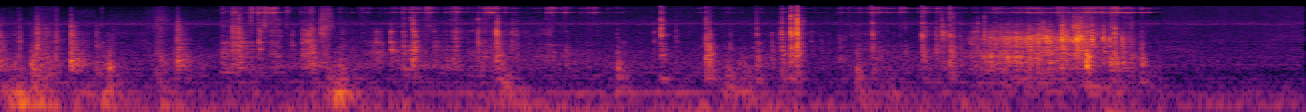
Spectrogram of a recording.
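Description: Metal bolts and hardware clinking and knocking against a wooden board on a pickup truck's bed rail as it is worked on by hand, with a louder scrape near the end that cuts off suddenly.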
